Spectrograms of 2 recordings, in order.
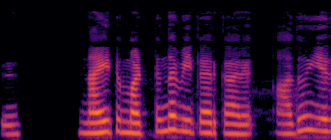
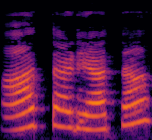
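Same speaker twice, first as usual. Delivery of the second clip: higher, complaining village woman's voice; quarrelsome village woman; 3 semitones higher than usual. Acted. Neighbour woman protesting to her elder sister, higher and complaining. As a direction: whine and pick a fight with the older sister.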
